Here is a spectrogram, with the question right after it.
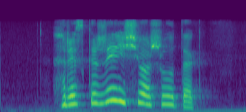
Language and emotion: Russian, positive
